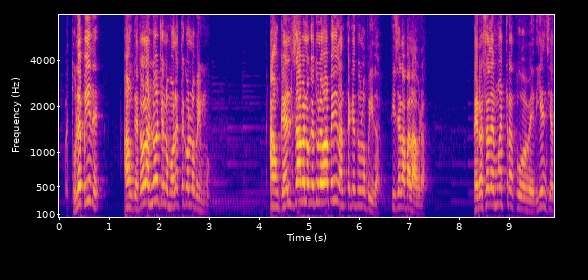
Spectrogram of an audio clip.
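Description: Man, high voice, preaching, drawn-out emphatic phrases, soft music underneath. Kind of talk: sermon.

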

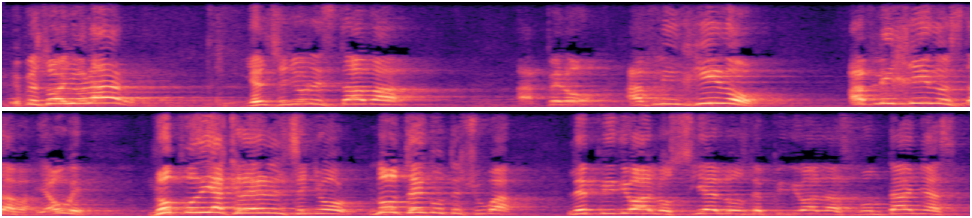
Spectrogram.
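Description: High-voiced Mexican rabbi, unhurried sermon. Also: male voice, echoey room, long reverb tail. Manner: animated, dramatic exclamations. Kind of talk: sermon storytelling.

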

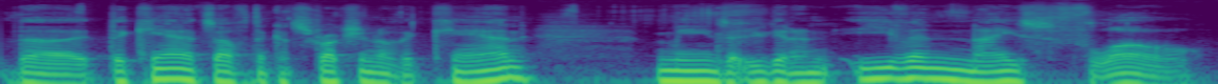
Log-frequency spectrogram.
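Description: Male hobby podcaster, deep and mellow, informal, easygoing, a bit jokey. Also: lively intonation, a little slow. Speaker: podcast host. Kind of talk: casual hobby chat.

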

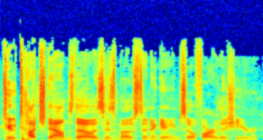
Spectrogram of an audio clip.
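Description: A man with an American accent doing live football play-by-play outdoors atop a windy press box, lifting into excitement on big plays. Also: lowish voice, normal speed. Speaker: play-by-play sports announcer. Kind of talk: live American football radio-style commentary. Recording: windy outdoor stadium broadcast.

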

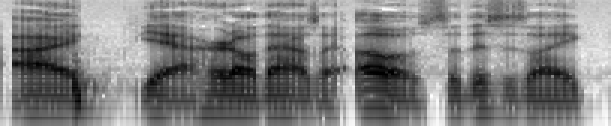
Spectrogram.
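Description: A young man from the Raleigh area speaks with a lowish voice in a laid-back, meandering way, full of fillers. The sound is dry and close to the mic, typical of a podcast studio. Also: fairly even intonation, fairly quick, clean tone, dry recording. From Raleigh area, North Carolina. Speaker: rapper guest. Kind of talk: casual interview chat.

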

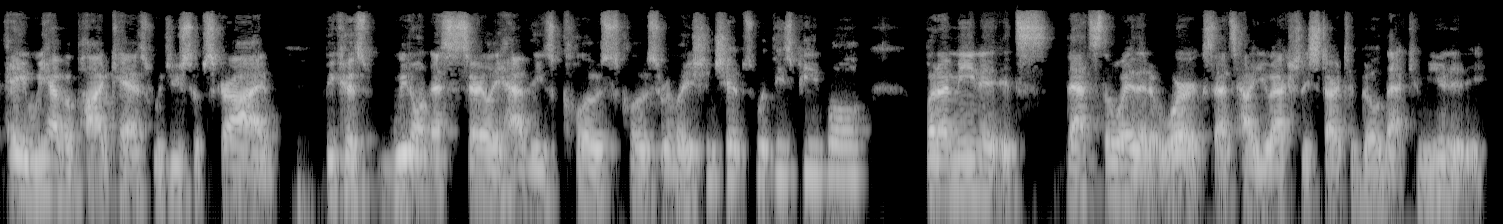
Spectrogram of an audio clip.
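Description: A man's voice: medium pitch, a little fast, sharp tone, poor audio. A young man co-hosting a podcast, speaking earnestly and explaining his thinking in casual chat. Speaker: podcast co-host.

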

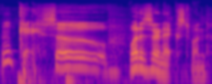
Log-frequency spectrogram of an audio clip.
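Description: A man co-hosting a casual podcast, easygoing and rambling, thinking out loud as he talks. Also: on the high side, expressive, a little slow. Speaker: podcast co-host. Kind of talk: casual chat.

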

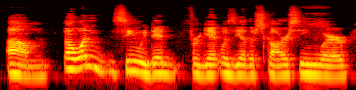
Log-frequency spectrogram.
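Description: A man chatting casually as he retells a film's plot in an animated way, with lots of um fillers and acted-out lines of dialogue. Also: medium pitch, moderate pace. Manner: animated storytelling, acting out quotes, frequent "um" fillers. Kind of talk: casual chat retelling a film.

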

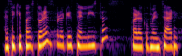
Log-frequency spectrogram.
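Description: A woman's voice: on the high side, quick pace, a little mellow, long reverb tail. A woman co-host introducing the talk and encouraging the pastors. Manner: encouraging, affirming.

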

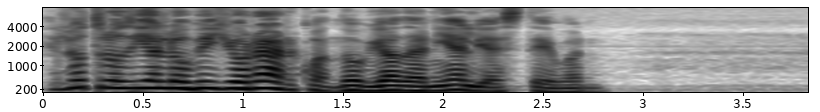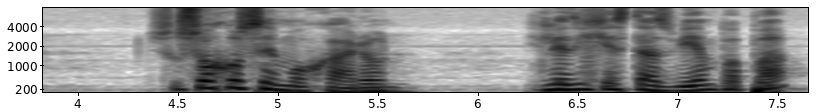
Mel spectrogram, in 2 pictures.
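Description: A middle-aged man preaching a sermon, impassioned, swinging from loud declarations to hushed, emotional speech. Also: fairly high pitch, animated, normal speed, long pauses.

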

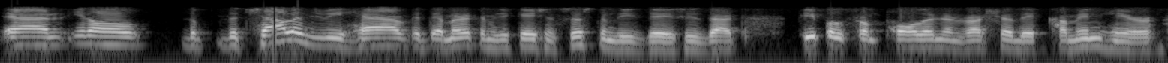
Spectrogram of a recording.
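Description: A man's voice: mid-range voice, a little fast, no room sound. A man from Minnesota calling in to a radio show, a teacher talking in a friendly, rambling way. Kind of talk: phone-in chat. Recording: dry tinny phone line.

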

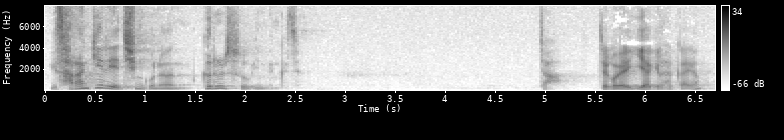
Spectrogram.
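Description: Animated male pastor preaching. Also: medium pitch, moderate pace. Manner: emphatic, asks the congregation rhetorical questions. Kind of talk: Sunday sermon. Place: church sanctuary. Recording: long reverb of a church hall.

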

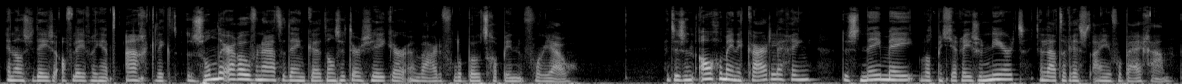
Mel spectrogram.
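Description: A woman hosting a tarot podcast, narrating in a calm, measured way and addressing the listener directly. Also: fairly low pitch. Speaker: podcast host and tarot reader. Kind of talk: scripted spiritual podcast narration.

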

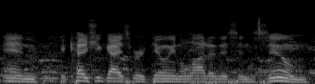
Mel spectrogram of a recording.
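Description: A man's voice: mid-range voice, normal speed, recorded from a distance, crowd noise. A man from Canada interviewing filmmakers, joking and stammering through his questions. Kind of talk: casual interview.

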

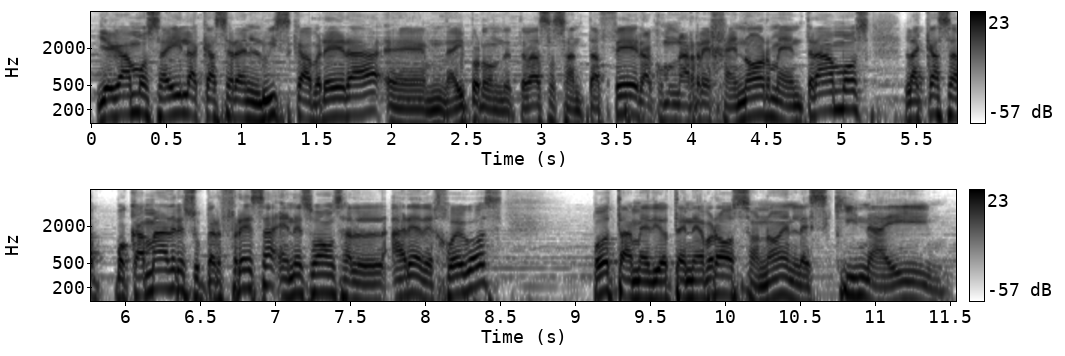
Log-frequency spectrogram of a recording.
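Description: Among friends, a young Mexican man tells a story packed with slang, animatedly acting out the voices of the people in it. He talks a little fast at a mid-range pitch, with soft music playing behind him.

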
